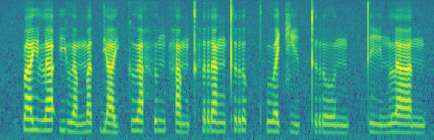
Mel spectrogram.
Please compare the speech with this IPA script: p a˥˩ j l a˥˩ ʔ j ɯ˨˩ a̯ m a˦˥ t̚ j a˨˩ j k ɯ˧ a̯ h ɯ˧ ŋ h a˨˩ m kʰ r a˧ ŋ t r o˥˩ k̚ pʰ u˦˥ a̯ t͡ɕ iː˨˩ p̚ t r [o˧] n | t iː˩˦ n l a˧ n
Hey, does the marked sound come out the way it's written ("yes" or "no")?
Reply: yes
